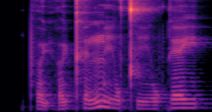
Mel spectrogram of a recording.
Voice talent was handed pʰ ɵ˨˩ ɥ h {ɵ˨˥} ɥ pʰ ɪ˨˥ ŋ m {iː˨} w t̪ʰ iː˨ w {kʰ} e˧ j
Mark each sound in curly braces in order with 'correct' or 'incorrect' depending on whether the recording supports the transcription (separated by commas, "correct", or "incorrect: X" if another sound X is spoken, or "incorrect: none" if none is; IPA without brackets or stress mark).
correct, correct, incorrect: k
